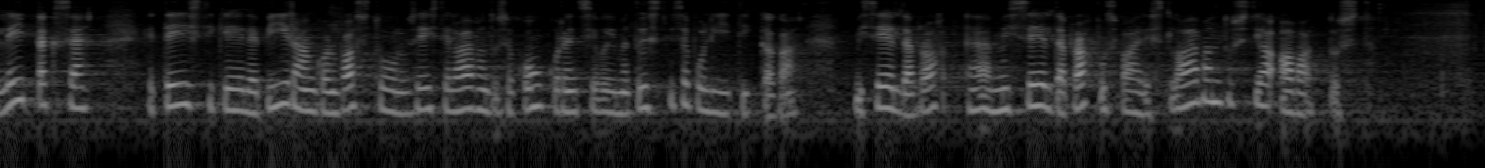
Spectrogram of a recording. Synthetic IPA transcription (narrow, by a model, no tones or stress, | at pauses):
le̞jt̪ːˑɑkse̞ | e̞t̪ːe̞ːst̪ike̞ːle̞piːɾɑŋɡ̥o̞nvɑst̪uo̞lus̬e̞ːst̪ilɑevɑnd̪̥use̞ko̞ŋkˑuɾe̞nt̪sivɤjme̞t̪ɤst̪mise̞po̞lʲiːt̪ˑikːˑɑɡ̥ɑmiseld̪ɑmise̞ːld̪̥ɑb̥rɑhvusvɑɦe̞list̪lɑe̞vɑnd̪̥ust̪jɑʔɑvɑt̪ːˑust̪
